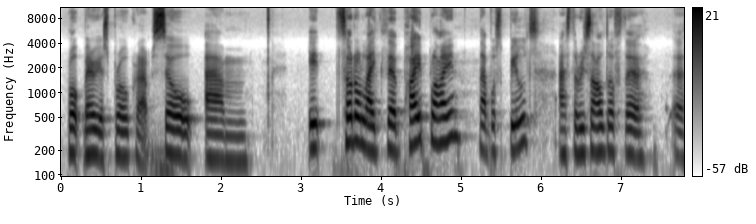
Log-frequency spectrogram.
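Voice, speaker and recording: A middle-aged woman researcher on a panel, speaking hesitantly with frequent fillers into a desk microphone on a conference stage. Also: on the low side. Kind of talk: panel discussion remarks.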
